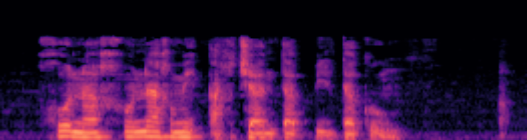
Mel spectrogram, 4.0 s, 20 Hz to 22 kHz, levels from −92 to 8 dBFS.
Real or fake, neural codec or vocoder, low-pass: real; none; 7.2 kHz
